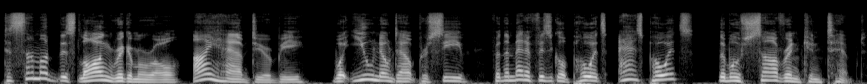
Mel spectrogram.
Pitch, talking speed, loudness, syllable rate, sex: 160 Hz, 175 wpm, -18 LUFS, 4.7 syllables/s, male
